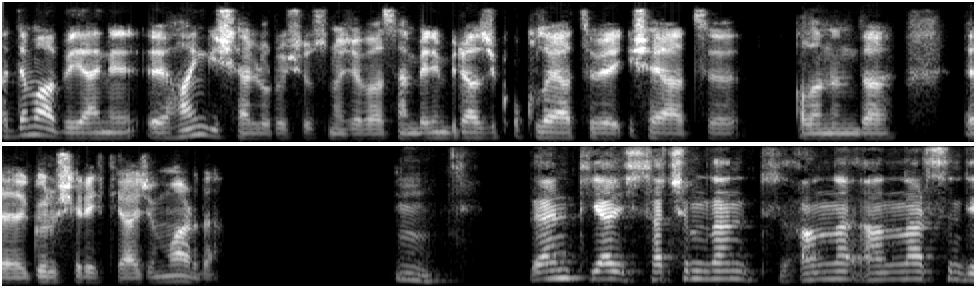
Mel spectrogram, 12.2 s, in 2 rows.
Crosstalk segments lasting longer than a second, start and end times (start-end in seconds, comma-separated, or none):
none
